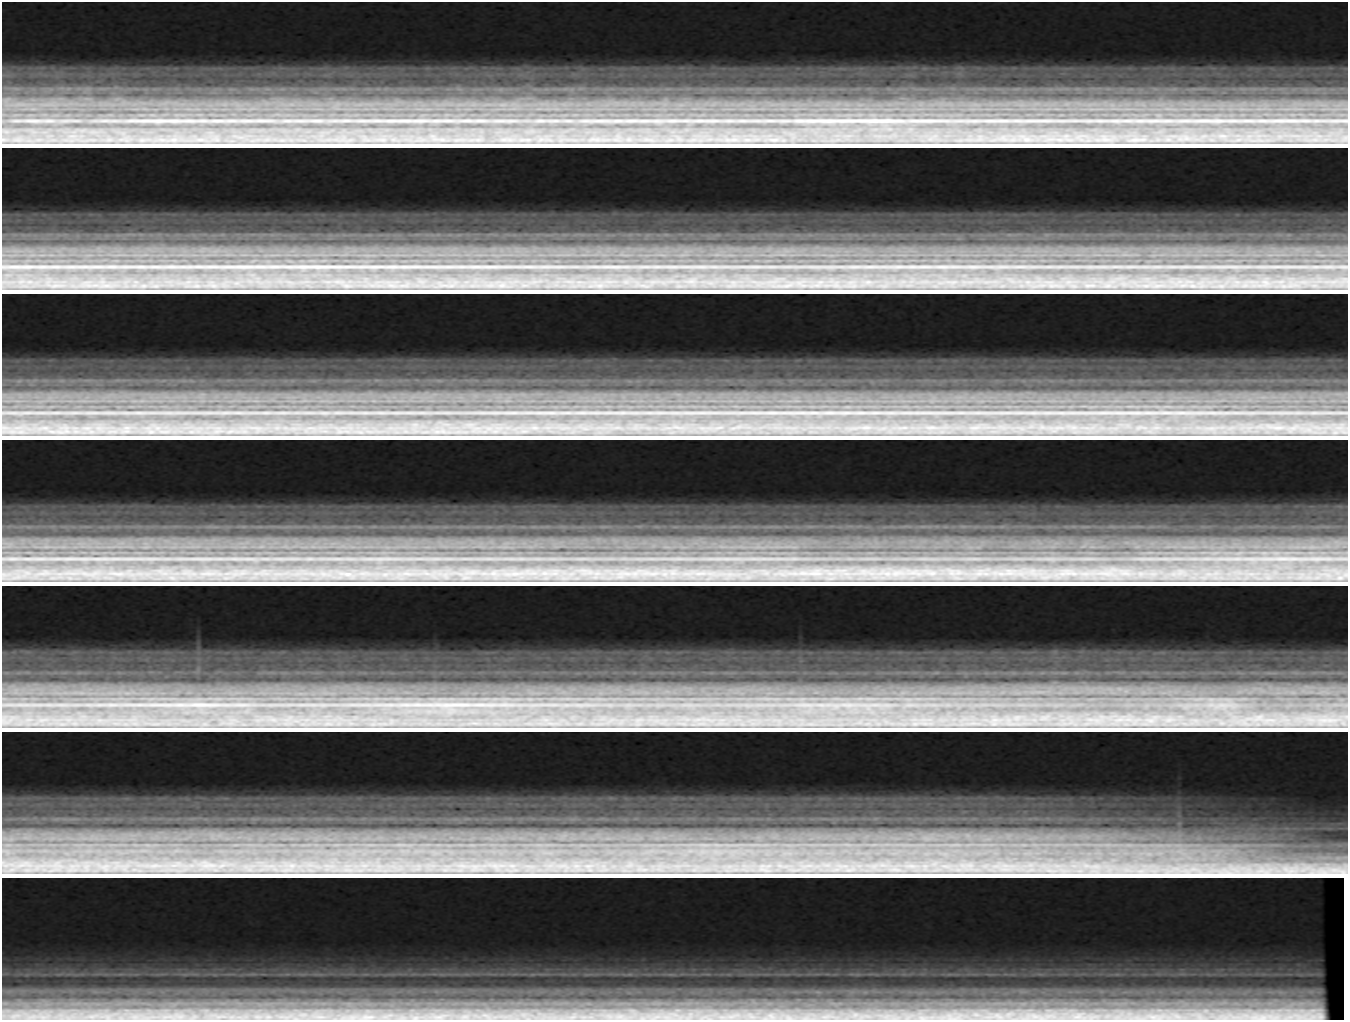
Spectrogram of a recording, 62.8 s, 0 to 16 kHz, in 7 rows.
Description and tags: airplane-interior-volo-inflight HI fq (window)
this bank contains some cabin recordings by a contact mic placed in different locations.
recorded by a DY piezo mic+ Zoom H2m
air-berlin, cabin, mic, window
